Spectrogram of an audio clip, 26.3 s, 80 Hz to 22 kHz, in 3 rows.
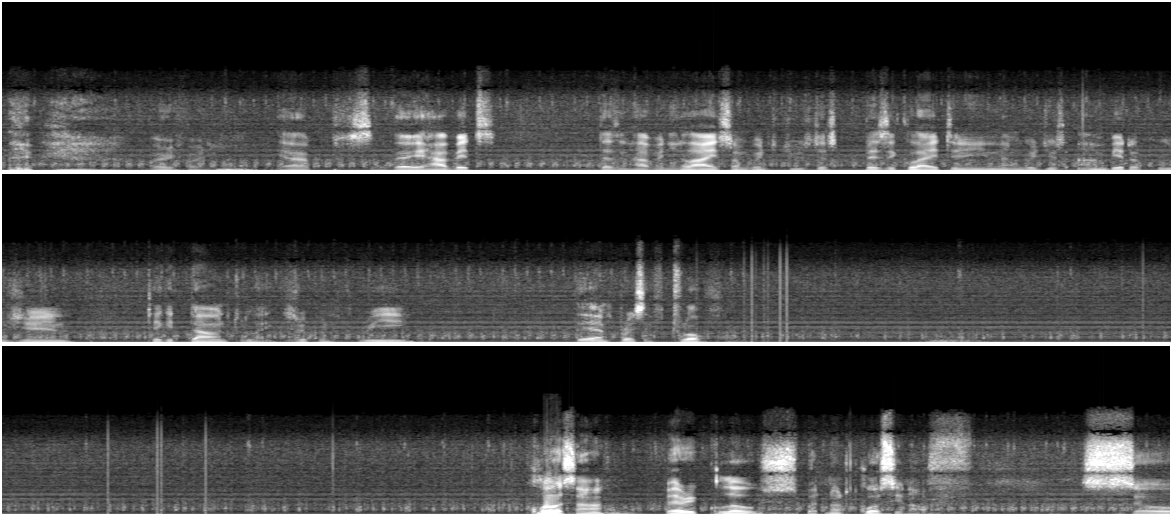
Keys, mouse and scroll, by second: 0.8-2.5 scroll up 2, 2.5 ctrl+alt+KP_0, 9.8 click, 11.6 click, 13.0 click.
